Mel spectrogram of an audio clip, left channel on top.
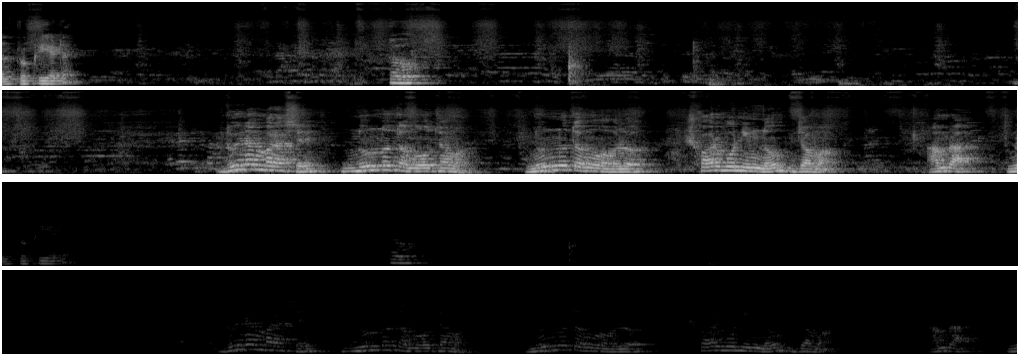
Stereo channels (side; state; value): right; quieter; 31.3 dB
